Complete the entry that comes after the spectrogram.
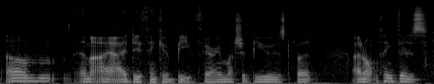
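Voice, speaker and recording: A young man from the United States streaming a game, musing in a low-key, rambling way and keeping his voice lower than usual. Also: normal speed, slight background noise. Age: teens. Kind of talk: casual chat while gaming.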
